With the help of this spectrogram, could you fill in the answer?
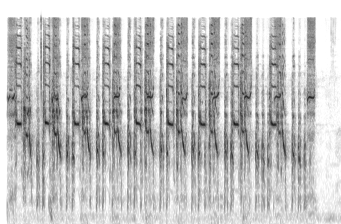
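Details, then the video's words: Dakhni and Irani francolins (teetar) give a loud run of harsh, grating squawks, about three per second, some with a thin whistled ring, continuing for six seconds. "Teetar Birds in Action,Dakhni and Irani Teetar Calls"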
